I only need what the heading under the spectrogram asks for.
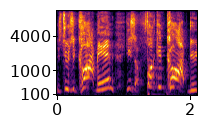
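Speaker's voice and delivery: mock shrill, very high screaming. Retelling a man who started screaming in the speaker's house, imitating someone screaming. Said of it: "He just starts screaming in my house".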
